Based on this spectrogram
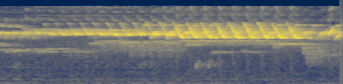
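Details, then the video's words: Loud Belgian canary song, used to stimulate males and bring females into breeding, a dense high trill of rapid, regular repeated notes with faint lower whistles beneath, tapering at the end. "Canto Para Esquentar Canário Belga e Foguear as Fêmeas"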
